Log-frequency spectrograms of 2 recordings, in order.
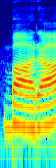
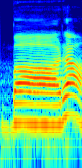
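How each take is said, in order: First: Said in the usual way. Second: بارہ stretched as baaa-ra, rising; teacher sounding out بارہ slowly; drawn-out pronunciation. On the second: Shown as a demonstration. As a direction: hold the first vowel of بارہ. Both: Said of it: "آپ کو اس کے بولنے سے".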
